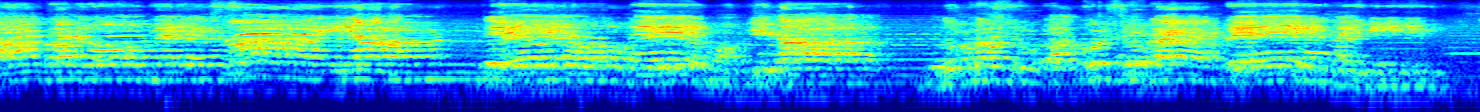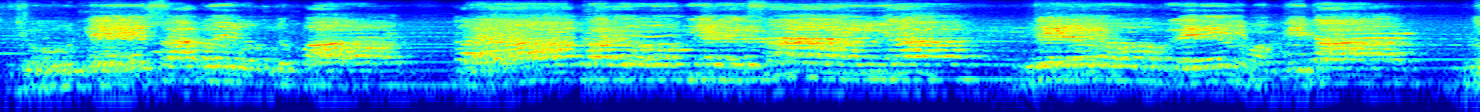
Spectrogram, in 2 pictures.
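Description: A group of voices chanting a devotional prayer together in unison, in phrases of a few seconds with brief pauses between them.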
